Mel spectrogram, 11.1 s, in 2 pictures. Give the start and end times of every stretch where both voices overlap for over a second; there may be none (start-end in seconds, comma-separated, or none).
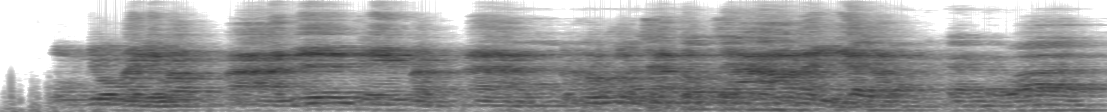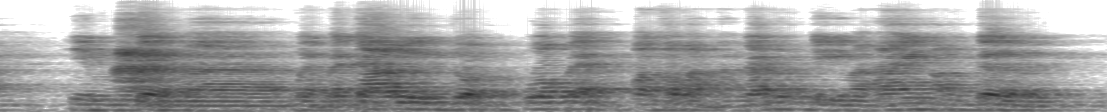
2.9-4.4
